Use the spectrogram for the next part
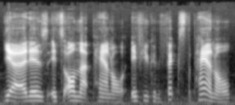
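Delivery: usual speaking voice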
